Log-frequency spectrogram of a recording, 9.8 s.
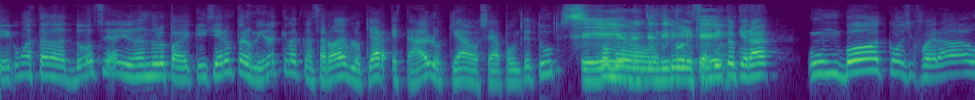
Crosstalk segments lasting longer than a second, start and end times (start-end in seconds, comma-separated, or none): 5.9-7.4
